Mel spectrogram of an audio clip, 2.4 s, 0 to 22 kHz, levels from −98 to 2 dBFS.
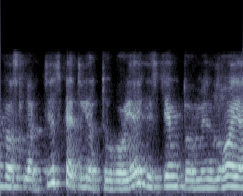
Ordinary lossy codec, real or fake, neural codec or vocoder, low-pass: Opus, 32 kbps; fake; codec, 16 kHz, 4 kbps, FreqCodec, larger model; 7.2 kHz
